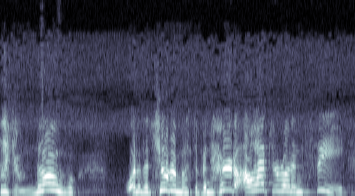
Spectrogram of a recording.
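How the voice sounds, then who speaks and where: A fussing suburban mother in old radio drama style. Her voice is fairly high and very expressive, both fretful and firm. It sounds thin and tinny, like an old broadcast. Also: a little fast. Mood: fussing, uneasy. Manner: fussing, chatty, exasperated with her child. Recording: narrow, tinny vintage radio recording.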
